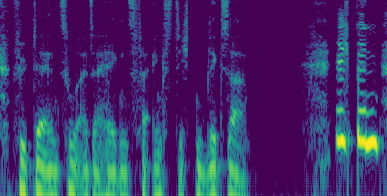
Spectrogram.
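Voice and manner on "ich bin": very high, loud squeaky boss; squeaky little man. Acted. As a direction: squeak it out grandly. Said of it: "piepste das Männchen".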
